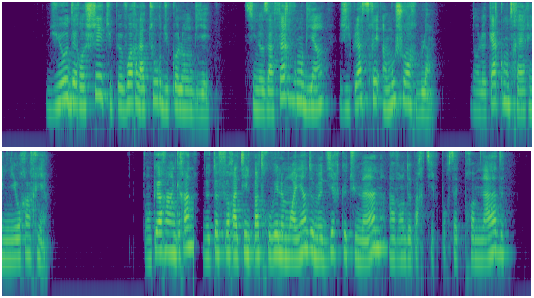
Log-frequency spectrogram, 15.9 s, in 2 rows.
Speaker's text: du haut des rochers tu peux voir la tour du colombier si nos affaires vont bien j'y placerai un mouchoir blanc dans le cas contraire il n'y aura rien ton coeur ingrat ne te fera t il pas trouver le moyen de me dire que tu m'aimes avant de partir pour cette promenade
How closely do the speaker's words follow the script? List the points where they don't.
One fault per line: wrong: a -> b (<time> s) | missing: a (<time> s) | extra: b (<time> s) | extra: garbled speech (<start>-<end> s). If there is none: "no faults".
no faults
